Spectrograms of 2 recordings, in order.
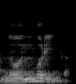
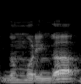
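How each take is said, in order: First: 눈물인가 with a lengthened 눈, lower; long vowel. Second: 눈물인가 with a short 눈; short vowel. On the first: Teacher meaning snow water, long 눈 in 눈물인가. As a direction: draw out 눈 as 누운 in 눈물인가. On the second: Teacher contrasting tears with snow water, short 눈물인가. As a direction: say 눈 in 눈물인가 briefly. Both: Shown as a demonstration. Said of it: "긴 소리, 짧은 소리 달라요".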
